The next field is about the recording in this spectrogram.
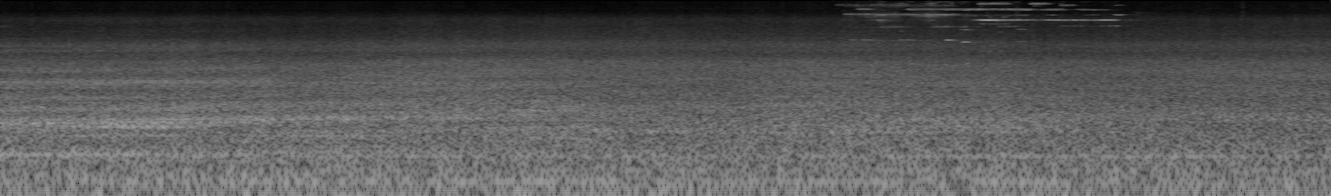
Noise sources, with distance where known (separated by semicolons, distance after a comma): large-sounding engine, near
